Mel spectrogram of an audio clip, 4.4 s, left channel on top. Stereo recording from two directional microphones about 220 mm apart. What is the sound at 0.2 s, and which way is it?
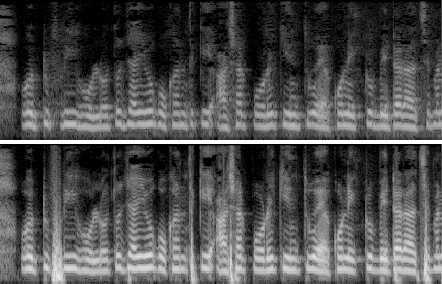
A woman's voice, 35° right (ahead or behind).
